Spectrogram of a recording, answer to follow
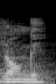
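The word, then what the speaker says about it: wrong: यहां W silent है। आर ओ एन जी तो हो गया रॉन्ग।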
